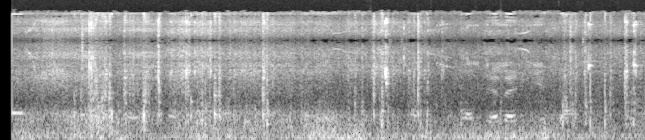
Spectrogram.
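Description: Wind buffeting a microphone mounted on a hang glider's frame, a steady low rumble, with scattered clicks and knocks from the glider's frame, wires and harness being handled.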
